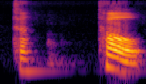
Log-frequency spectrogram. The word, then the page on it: 透: Mandarin Chinese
